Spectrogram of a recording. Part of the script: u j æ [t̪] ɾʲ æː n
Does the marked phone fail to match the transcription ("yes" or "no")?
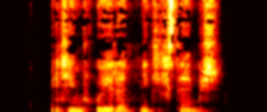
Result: yes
